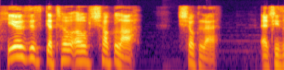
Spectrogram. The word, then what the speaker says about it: gâteau au chocolat: It's obviously pronounced gâteau au chocolat. Yo, It was gonna be Gaddy at the beginning. It was like, oh, I'm expecting the EAU to just go like, AU.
